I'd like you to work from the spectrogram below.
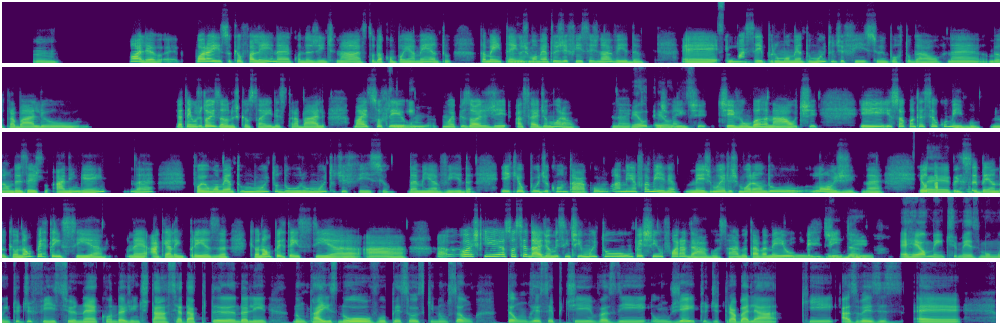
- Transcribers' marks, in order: none
- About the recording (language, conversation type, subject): Portuguese, podcast, Qual é o papel da família no seu sentimento de pertencimento?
